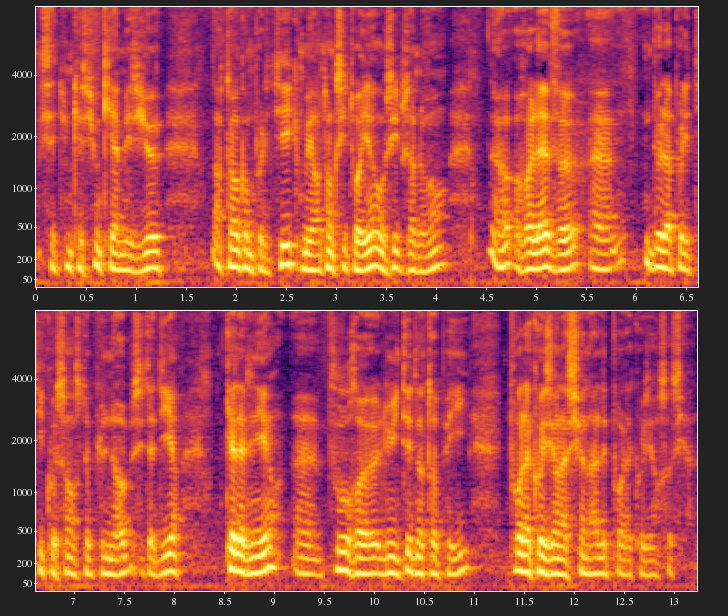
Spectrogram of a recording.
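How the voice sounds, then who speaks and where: A man's voice: mid-range voice, fairly even intonation, fast, dark tone, slight background noise. An older man hosting an interview, asking long formal questions with hesitant fillers, recorded on a desk studio microphone in an office. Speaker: podcast host, politician. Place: indoor office.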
